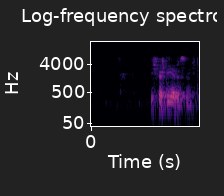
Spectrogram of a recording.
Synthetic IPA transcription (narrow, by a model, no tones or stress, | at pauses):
ʔɪçfɛɐʃteːədasnɪ̰çt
